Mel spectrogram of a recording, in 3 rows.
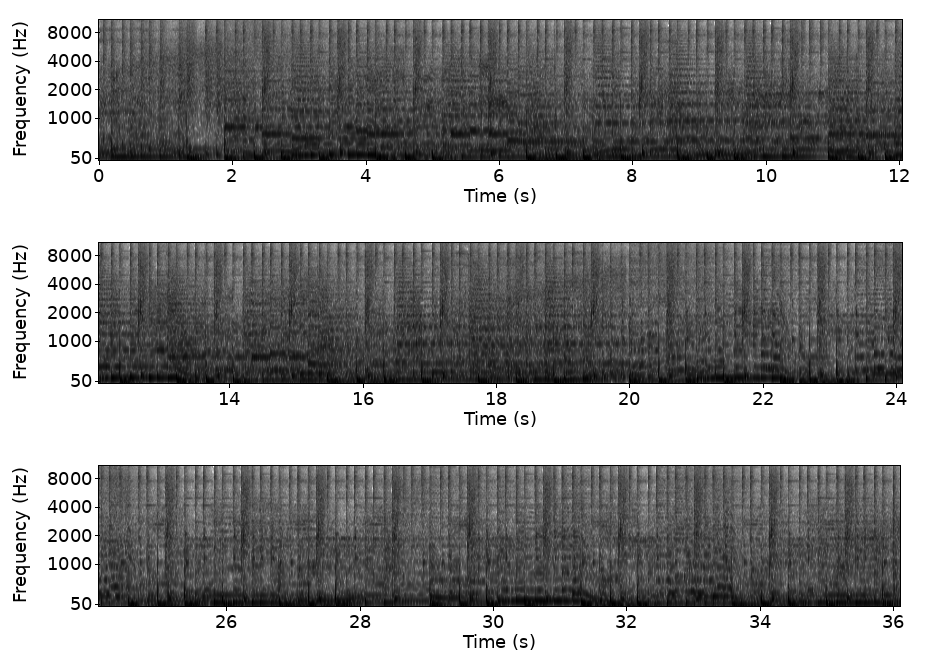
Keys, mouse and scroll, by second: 5.1 alt+f, 14.2 shift+click, 18.7 space, 24.2 ctrl+click, 29.0 space, 31.9 space.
